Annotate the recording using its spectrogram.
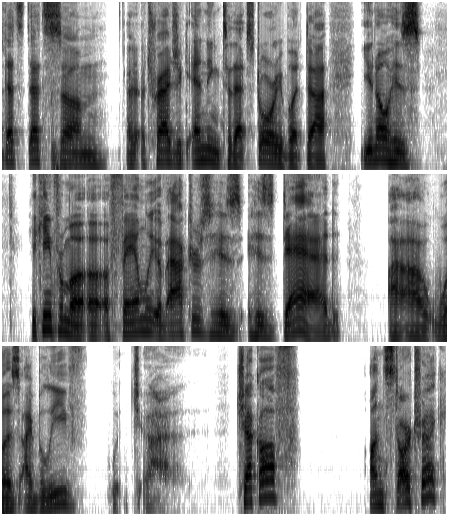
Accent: Los Angeles, California, United States; I live in Los Angeles. I grew up in Los Angeles

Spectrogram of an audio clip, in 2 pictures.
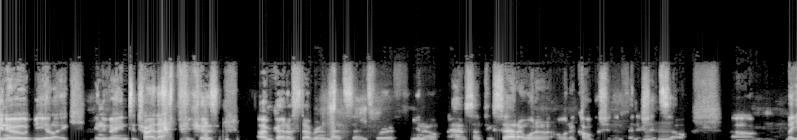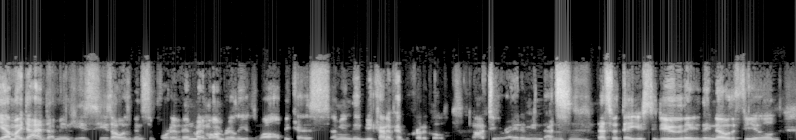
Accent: Ottawa, Ontario, Canada; first language French; moved away as an adult; now in Toronto, Canada; I'm originally from Ottawa, Ontario in Canada

